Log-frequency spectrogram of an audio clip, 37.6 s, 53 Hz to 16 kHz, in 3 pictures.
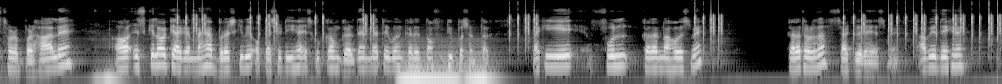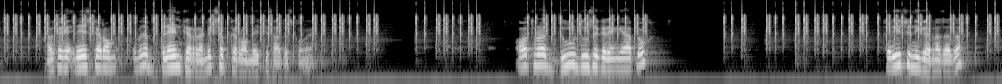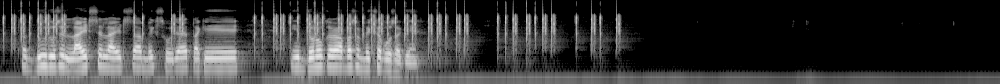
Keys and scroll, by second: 5.3 5, 5.7 Return, 8.1 d, 9.0 space, 33.9 ctrl+alt+z, 36.9 [.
